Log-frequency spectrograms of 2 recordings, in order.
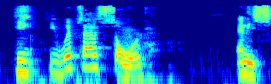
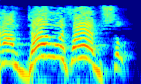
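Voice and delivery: voiced convert's vow; 10 semitones higher, 7 dB louder than usual. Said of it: "They're saying".

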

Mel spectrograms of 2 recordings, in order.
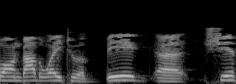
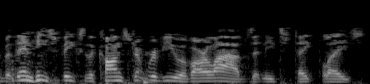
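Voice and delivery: ordinary talk

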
